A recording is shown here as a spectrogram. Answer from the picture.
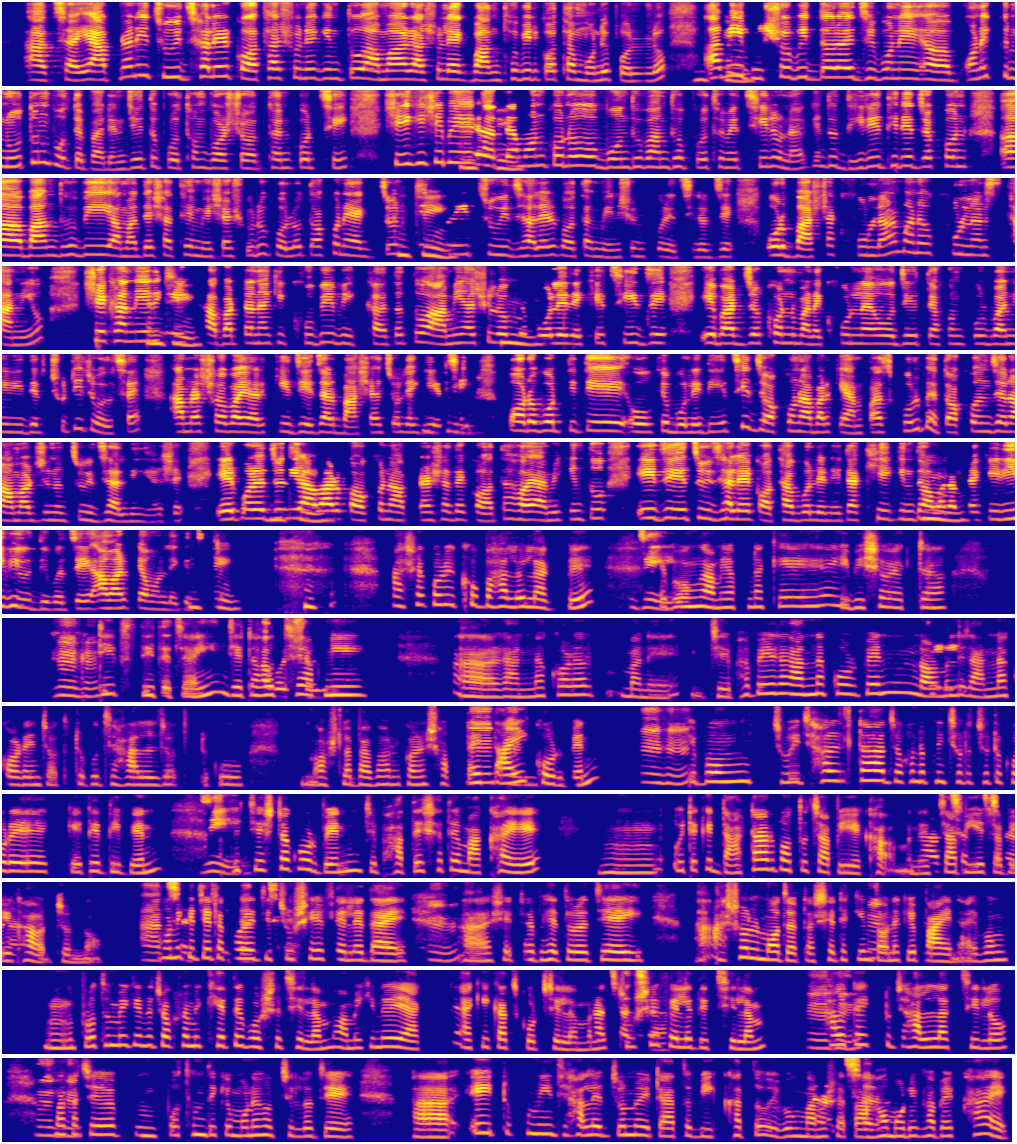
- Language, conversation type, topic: Bengali, unstructured, কোন খাবার তোমার মনে বিশেষ স্মৃতি জাগায়?
- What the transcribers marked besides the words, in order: tapping; chuckle; swallow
